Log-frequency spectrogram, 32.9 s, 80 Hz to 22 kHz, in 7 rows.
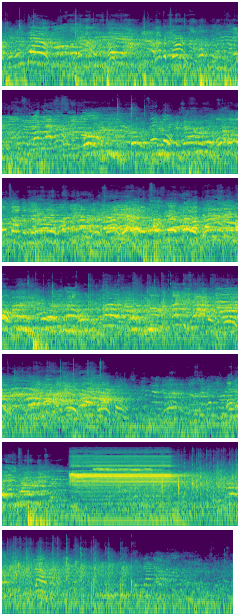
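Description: Spectators in a gym shouting and cheering over one another at a high school wrestling match. About 25 s in, a loud electronic scoreboard buzzer sounds steadily for about two seconds, marking the end of the period.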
